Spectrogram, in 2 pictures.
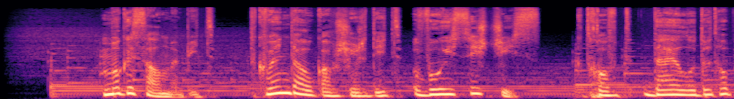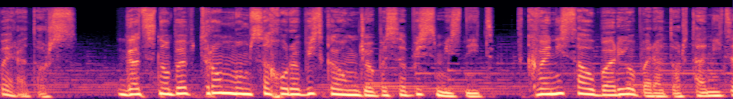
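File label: female, IVR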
